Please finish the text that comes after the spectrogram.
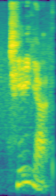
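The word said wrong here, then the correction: Tejn: Äh, ja, Tein eigentlich, glaube ich, ausgesprochen.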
